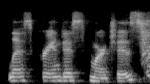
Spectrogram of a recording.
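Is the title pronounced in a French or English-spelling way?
English. It is read out as spelled in English.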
